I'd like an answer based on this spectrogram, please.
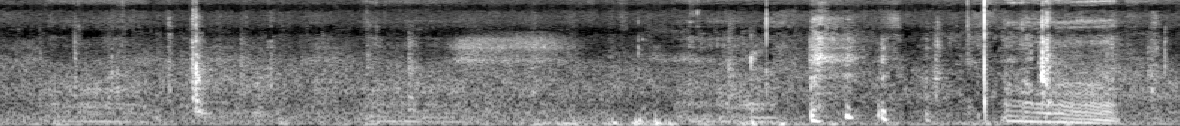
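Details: Eight-week-old American Bully puppy snoring while hanging off a chair after play time; low, rough breathing snores recur roughly every two seconds, mixed with sharp clicks and handling noises.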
